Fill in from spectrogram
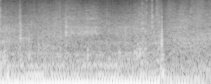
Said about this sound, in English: It's funny, there's so many cars here, but I don't know.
